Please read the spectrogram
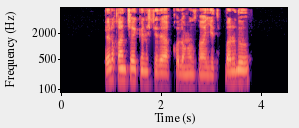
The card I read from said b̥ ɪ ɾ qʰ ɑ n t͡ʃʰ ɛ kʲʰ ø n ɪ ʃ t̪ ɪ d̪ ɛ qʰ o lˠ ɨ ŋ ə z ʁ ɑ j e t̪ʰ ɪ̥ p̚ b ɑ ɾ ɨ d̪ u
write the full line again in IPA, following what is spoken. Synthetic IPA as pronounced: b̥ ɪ ɾ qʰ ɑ n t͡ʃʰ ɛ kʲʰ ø n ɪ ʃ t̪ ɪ d̪ ɛ qʰ o lˠ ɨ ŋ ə z ʁ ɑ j e t̪ʰ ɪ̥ p̚ b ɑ ɾ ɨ d̪ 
